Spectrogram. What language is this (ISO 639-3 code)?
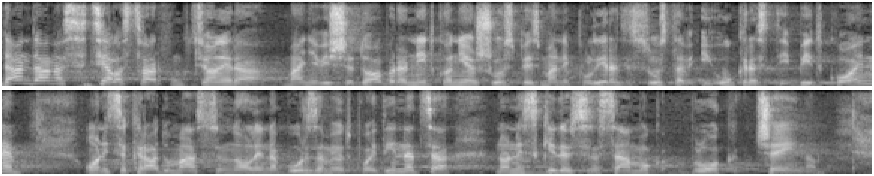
hrv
